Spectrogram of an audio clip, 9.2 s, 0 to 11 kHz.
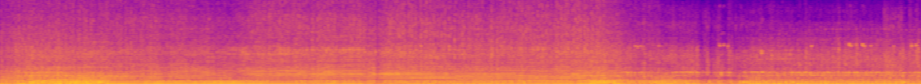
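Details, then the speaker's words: Cross kart with a Honda CB750 750cc engine after fresh 10W-40 oil and four new spark plugs. It revs up and down with an uneven stumbling beat at the low end; misfire at low rpm persists, cause unknown. "all right so it doesn't really want to run at low rpm but once you get it up there it's awesome sure we have some tweaking to do still"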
